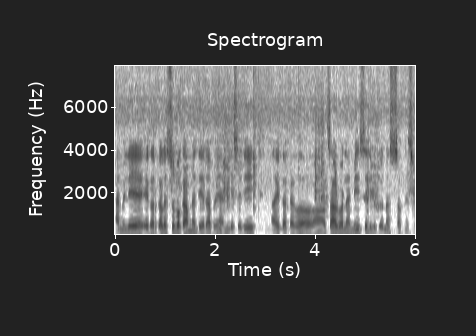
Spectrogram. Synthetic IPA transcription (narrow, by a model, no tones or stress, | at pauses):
ɦamileːkʌrkalajsubʌkamnad̪ieɾʌpʌniɦamilesʌɾi | ekʌrkakot͡saɽbarlaɦamiselibriʈ̚ɡʌrnʌsʌknet͡sʰʌw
